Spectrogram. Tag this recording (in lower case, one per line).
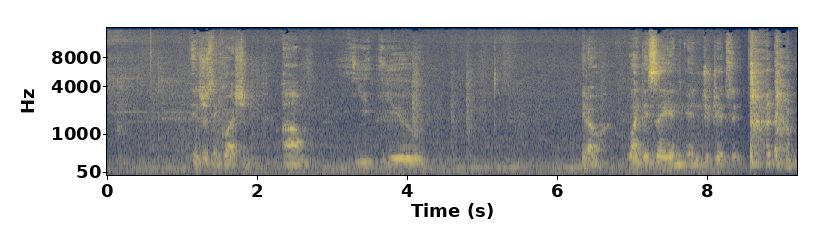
speech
